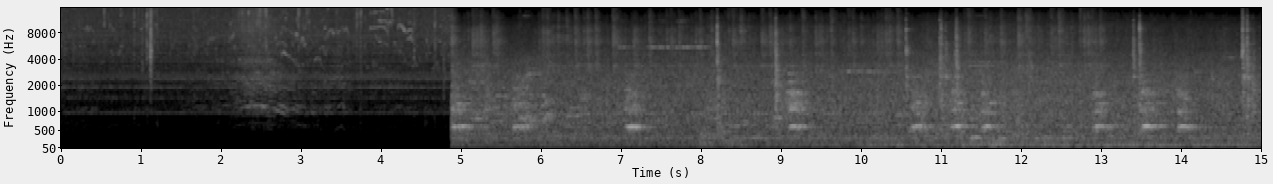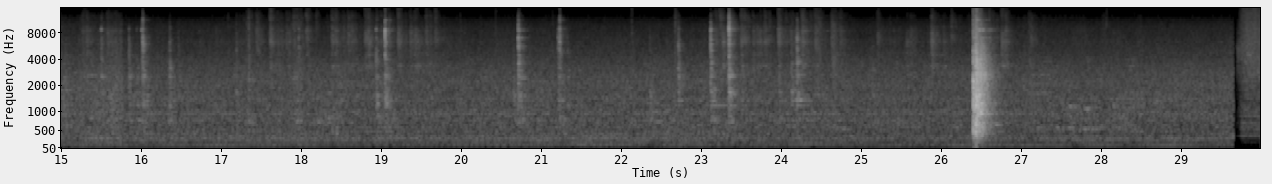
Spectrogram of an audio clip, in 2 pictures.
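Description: Near silence for the first few seconds, then scattered small metallic clicks and taps from hand work on a steel cable, its clamp and locking pliers on a rebar cage, with one much louder sharp knock near the end.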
